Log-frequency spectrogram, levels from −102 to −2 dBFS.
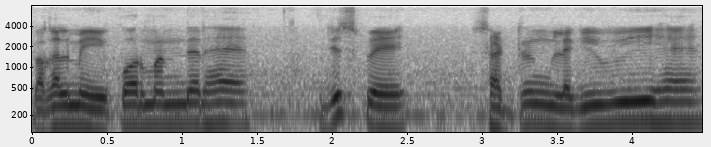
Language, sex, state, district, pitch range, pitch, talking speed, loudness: Hindi, male, Bihar, Begusarai, 135-150 Hz, 145 Hz, 145 wpm, -22 LUFS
